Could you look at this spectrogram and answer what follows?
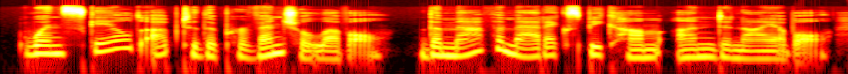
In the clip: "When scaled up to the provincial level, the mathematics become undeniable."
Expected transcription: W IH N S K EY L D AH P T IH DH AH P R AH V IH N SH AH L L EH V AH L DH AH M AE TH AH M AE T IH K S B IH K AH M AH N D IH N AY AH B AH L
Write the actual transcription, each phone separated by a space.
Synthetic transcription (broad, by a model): W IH N S K EY L D AH P T IH DH AH P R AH V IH N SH L L EH V L DH AH M AE TH AH M AE T IH K S B IH K AH M AH N D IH N AY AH B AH L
